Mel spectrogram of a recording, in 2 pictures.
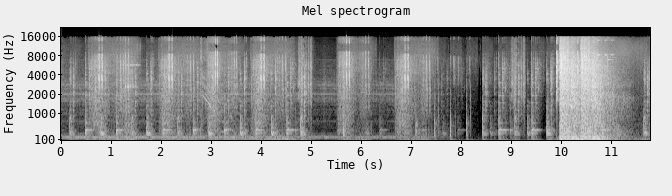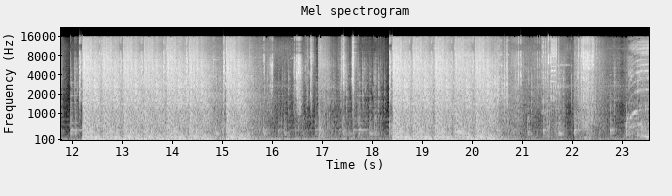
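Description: Footsteps clank quickly on a metal floor.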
